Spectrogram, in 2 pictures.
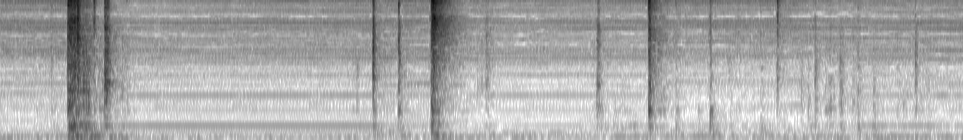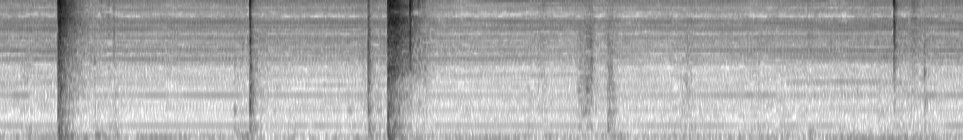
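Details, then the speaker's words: Used Rain Bird Professional sprinkler controller, plugged into mains. Faint steady electrical hum with a thin ringing tone under handling clicks; the owner thinks it comes from the transformer and doesn't sound good. Cause not confirmed. "the sound that it makes it sounds like the sound is coming out from the transformer and so that yeah it doesn't sound good"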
